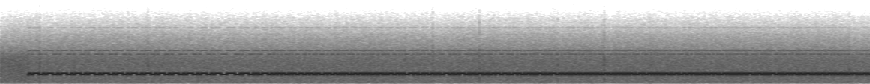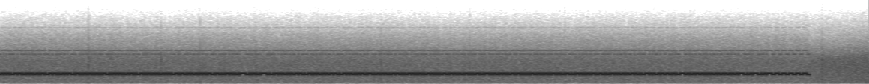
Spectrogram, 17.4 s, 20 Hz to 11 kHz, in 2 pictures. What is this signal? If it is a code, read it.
NAVTEX (SITOR-B), 100 baud, 170 Hz shift, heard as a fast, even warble, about 1400 Hz centre. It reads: ZCZC NB19 NAV WARNING 296. WRECK IN PSN 16-06N 073-55W. WIDE BERTH REQUESTED. NNNN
